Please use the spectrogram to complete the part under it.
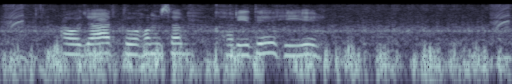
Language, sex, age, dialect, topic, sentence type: Magahi, female, 25-30, Northeastern/Surjapuri, agriculture, question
